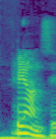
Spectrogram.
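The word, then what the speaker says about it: fiancée: इसमें क्या है फियांसे में उसमें FIANCE है, इसमें FIANCEE है। बस इसमें थोड़ा सा यही अंतर है, नहीं तो दोनों का जो प्रोनाउंसिएशन होता है वो फियांसे ही होता है।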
